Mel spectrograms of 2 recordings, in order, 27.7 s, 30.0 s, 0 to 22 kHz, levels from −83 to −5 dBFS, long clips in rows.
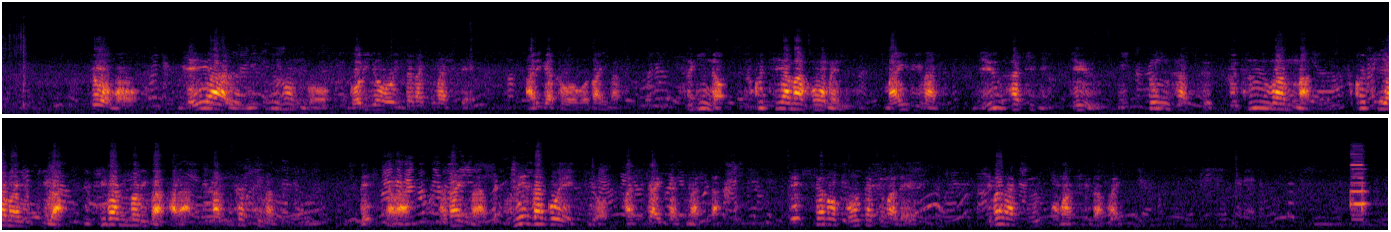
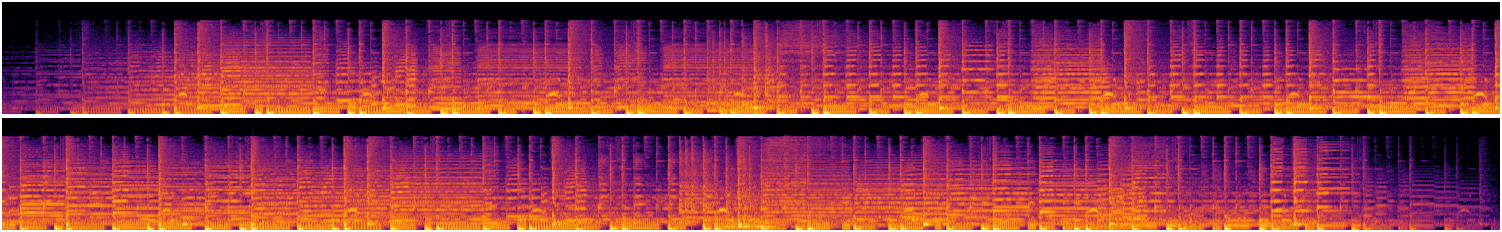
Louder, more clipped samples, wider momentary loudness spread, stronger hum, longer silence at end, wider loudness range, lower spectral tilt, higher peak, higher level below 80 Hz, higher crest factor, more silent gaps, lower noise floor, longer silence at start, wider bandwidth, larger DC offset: second, -33 LUFS vs -19 LUFS; neither; first, 19 LU vs 5 LU; neither; about the same, 0.2 s vs 0.2 s; first, 8 LU vs 2 LU; second, -3.5 dB/octave vs -5.5 dB/octave; second, -10 dBFS vs 0 dBFS; second, -82 dBFS vs -22 dBFS; first, 24 dB vs 18 dB; neither; first, -60 dBFS vs -42 dBFS; second, 0.05 s vs 0.35 s; second, 10 kHz vs 11.5 kHz; neither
